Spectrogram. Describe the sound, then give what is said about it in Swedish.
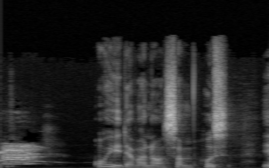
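A dog whines once at the start, a high, drawn-out cry that trails off and fades, before a person begins speaking. “ja, det är min hund som undrar vad jag sitter här inne och gör.”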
